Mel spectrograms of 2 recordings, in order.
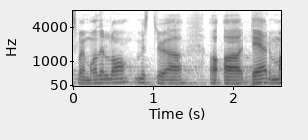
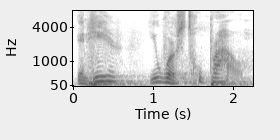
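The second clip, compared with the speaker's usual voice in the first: quiet upset plea; 8 dB quieter than usual. Retold or imitated. Son's tearful plea to dad.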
